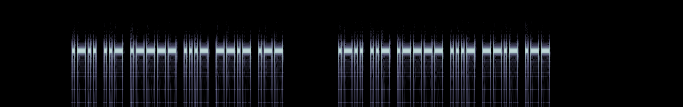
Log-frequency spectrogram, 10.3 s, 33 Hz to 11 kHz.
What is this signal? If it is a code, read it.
Morse code, heard as a keyed tone, about 32 wpm, 700 Hz. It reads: LU1VQW LU1VQW
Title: DXCC-100 Call Signs - 6 Characters - Repeated 2x - 30wpm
